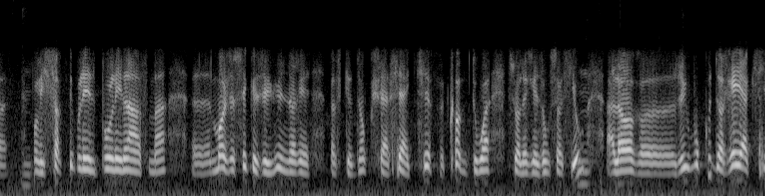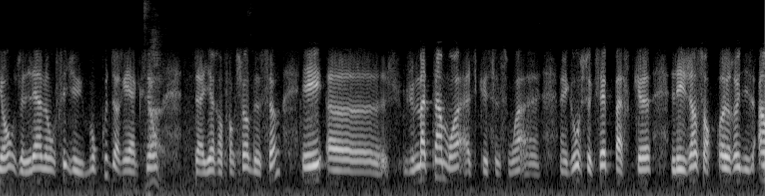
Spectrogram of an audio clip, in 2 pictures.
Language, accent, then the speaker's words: French; Quebec, Canada; je suis original de l'Abitibi.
